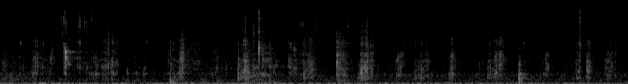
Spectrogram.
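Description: A person chewing crunchy food, a string of irregular crisp crunches and bites.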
